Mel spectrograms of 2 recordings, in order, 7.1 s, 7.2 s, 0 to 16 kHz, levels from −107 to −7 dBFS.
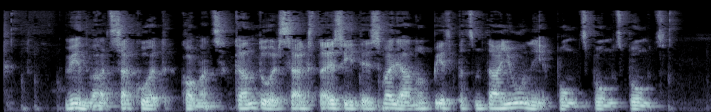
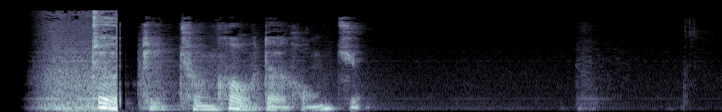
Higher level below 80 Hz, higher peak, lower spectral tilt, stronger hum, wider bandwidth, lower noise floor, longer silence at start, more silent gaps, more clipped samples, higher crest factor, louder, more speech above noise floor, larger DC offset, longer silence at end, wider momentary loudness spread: second, -62 dBFS vs -48 dBFS; second, -10 dBFS vs 0 dBFS; about the same, -6.5 dB/octave vs -7 dB/octave; neither; about the same, 11.5 kHz vs 11.5 kHz; second, -59 dBFS vs -81 dBFS; first, 0.65 s vs 0.4 s; neither; neither; second, 18 dB vs 24 dB; second, -28 LUFS vs -22 LUFS; second, 31 dB vs 54 dB; neither; second, 0.5 s vs 3.65 s; second, 7 LU vs 22 LU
